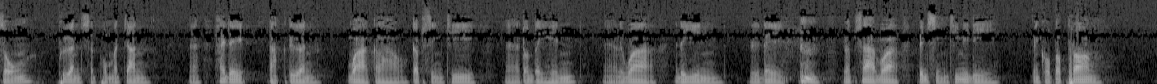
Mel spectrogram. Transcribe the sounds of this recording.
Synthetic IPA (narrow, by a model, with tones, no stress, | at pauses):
so˨˦ŋ | pʰɯ˥˧˩ənsa˧˦pʰo˨˦mʔa˧˥t͡ɕa˧n | ʔa˧˩ | ha˧˥˩jda˥˩j | t̪a˨˩k̚t̪ɯ˧ən | waː˧˩klaː˧wka˧˦p̚sḭ˨˩ŋt̪ʰiː˧˥˩ | ʔːt̪o˧˦nt̪a˧˩jɦe˨˦n | ʔɾɯ̰ː˨˦waː˧˥˩ | da˥˩jːi˧n | ɾɯː˨˦da˥˩j | ɾa˦˥p̚saː˥˩p̚waː˧˩ | pe˧nsi˨˩ŋt̪ʰiː˥˩maː˥˩˨jdiː˧ | pe˧˨nkʰo˨˦pɔ˧˩k̚pʰɾɔː˧˩˨ŋ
